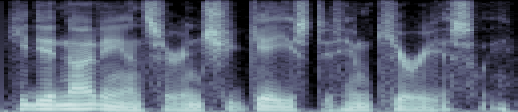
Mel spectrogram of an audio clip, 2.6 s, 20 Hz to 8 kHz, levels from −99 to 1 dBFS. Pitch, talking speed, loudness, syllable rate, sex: 90 Hz, 230 wpm, -18 LUFS, 5.2 syllables/s, male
